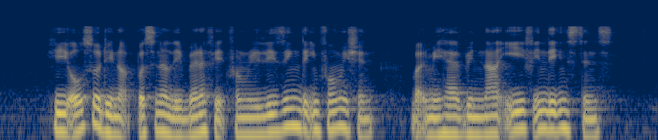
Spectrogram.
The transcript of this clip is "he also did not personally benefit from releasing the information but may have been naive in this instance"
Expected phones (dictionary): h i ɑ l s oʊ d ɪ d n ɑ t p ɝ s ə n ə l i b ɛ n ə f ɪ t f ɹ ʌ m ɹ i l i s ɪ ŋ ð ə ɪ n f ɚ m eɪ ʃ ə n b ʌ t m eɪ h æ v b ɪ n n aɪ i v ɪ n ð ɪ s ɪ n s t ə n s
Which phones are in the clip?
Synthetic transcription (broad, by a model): h i ɑ l s oʊ d ɪ d n ɑ t p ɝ s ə n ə l i b ɛ n ə f ɪ t f ɹ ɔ m ɹ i l i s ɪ ŋ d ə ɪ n f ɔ m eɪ ʃ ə n b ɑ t m eɪ h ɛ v b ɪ n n i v ɪ n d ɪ ɪ n s t ə n s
